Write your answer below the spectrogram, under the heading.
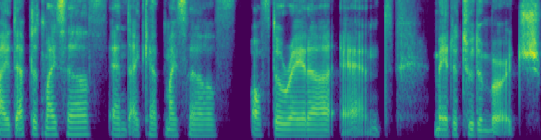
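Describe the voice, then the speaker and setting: Against a quiet background, a man speaks at a medium pitch and fairly slow pace in a German accent, with monotone, flat intonation. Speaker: reality game contestant. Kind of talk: prepared speech read from script. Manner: halting.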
